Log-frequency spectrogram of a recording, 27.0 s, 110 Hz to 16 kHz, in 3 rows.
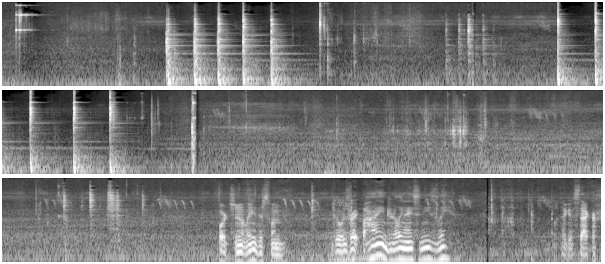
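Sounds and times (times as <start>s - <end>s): hammer striking metal punch: 2.4s - 4.9s, 8.3s - 11.2s.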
